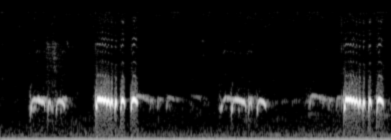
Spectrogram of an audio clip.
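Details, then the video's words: Local zebra dove, a melodious singer meant to invite others to sing, gives loud stuttering coo phrases twice, alternating with softer, rhythmic rolling coos from more distant doves. "PERKUTUT LOKAL GACOR SUARA MERDU TUKANG PENGUNDANG BUNYI"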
